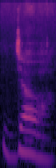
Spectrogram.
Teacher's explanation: এখানে অস্ফুট একটা ব যেন বা ওয়ার মতো একটা জিনিস এখানে মাঝখানে কিন্তু চলে আসছে, যাওয়া ওয়ার মতো একটা জিনিস, যেখানে বয়ের অস্ফুট ব বা সেটাকে বলা যায় উয়া।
